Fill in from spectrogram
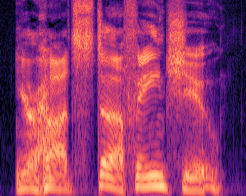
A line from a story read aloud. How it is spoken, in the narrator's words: the outlaw grumbled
